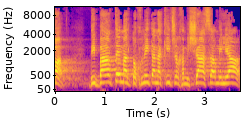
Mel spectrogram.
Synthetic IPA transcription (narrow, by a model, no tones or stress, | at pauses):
at | d̪ibaʁt̪e̞malt̪o̞χnit̪anakit̪ʃelχamiʃaːsaʁmilja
